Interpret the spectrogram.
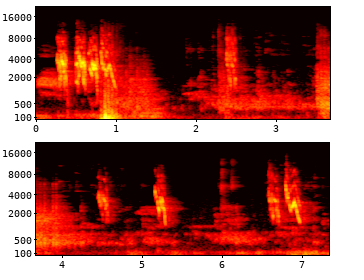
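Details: Happy budgerigar chirping: a fast run of bright chirps at the start, then single sharp, slightly descending chirps spaced about a second apart, with soft low rumbling between.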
